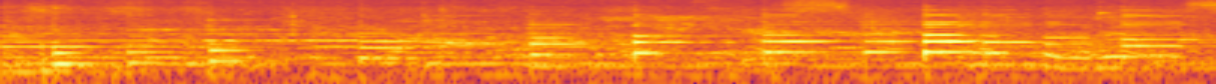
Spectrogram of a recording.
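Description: A live band playing, with a plucked guitar to the fore.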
